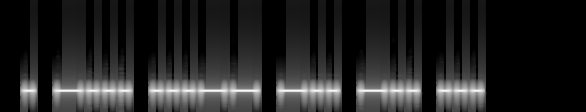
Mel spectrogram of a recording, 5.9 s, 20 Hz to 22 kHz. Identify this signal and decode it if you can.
Morse code, heard as a keyed tone, about 15 wpm, 700 Hz. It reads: EB3DDS
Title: DXCC-100 Call Signs - 6 Characters - Repeated 2x - 15wpm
